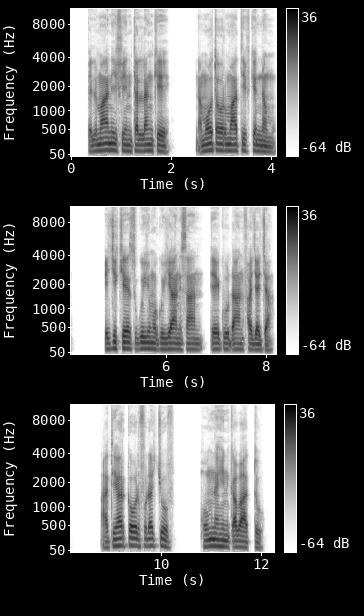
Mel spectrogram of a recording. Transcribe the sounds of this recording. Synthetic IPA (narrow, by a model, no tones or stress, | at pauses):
ʔɪlmaːniːfɪɪnt̪ɐlːɐŋke̞ː | nʔɐ̰mo̞ːt̪ɐɔɾmaːt̪iːfkɛnːɐmʊ | ʔɪd͡ʒɪke̞ːsɡʊjːʊmɐɡʊjːaːnɪsaːnʔe̞ːɡuːᶑaːnfɐd͡ʒɐd͡ʒɐ | ʔɐ̰t̪ɪhɐɾkɐwɔlfʊᶑɐt͡ʃːuːf | hʊmnɐhɪŋkʼɐβaːt̪ːʊ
